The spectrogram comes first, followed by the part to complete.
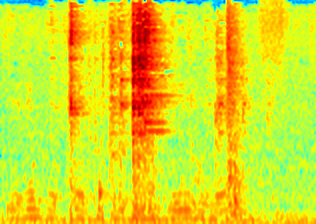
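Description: Metal ceiling-fan parts clinking against each other on a workbench: three sharp strikes, the loudest about a second in with a brief metallic ring.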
